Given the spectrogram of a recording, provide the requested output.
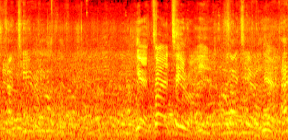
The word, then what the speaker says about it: Thyatira: and to the rest in I can't pronounce that. What does that say? It's Thyatira.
